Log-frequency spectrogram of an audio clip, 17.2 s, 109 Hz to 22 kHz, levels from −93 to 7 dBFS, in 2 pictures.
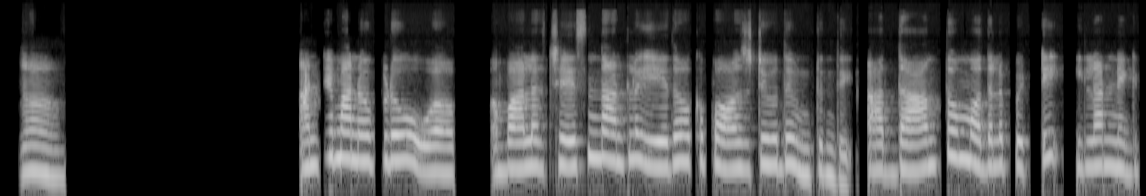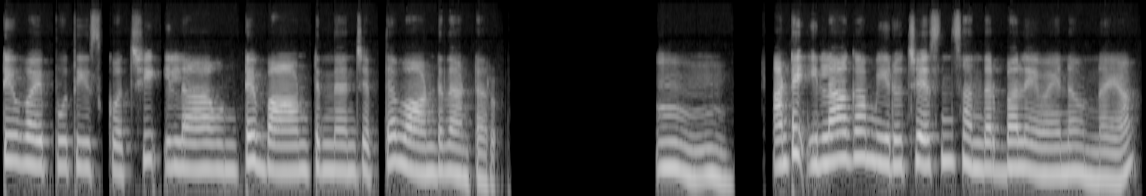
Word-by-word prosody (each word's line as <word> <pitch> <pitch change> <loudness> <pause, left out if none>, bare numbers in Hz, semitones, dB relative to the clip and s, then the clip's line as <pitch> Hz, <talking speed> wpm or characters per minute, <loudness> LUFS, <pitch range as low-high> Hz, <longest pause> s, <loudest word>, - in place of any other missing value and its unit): ఆ! 210 -3 -1 1.8
అంటే, 255 +5 +1
మనం 300 -2 +5
ఇప్పుడు 290 +1 +1 0.3
ఆహ్, 210 -1 0 0.4
వాళ్ళది 235 +1 +3
చేసిన 250 +3 +2
దాంట్లో 295 +1 +2 0.2
ఏదో 245 +3 +2
ఒక 280 - -6
పాజిటివ్‌ది 240 +3 +1
ఉంటుంది. 200 -5 -5 0.2
ఆహ్, 225 -1 0
దాంతో 240 +7 +3
మొదలుపెట్టి, 250 +2 -1 0.2
ఇలా 250 +1 +1
నెగెటివ్ 235 +6 -2
వైపు 250 0 -1
తీసుకొచ్చి, 225 +2 -5 0.2
ఇలా 235 -1 0 0.2
ఉంటే 225 +6 +1
బావుంటుందని 220 0 +1
చెప్తే 220 +6 -3
బావుంటదంటారు. 210 -6 0 1.2
హ్మ్. 240 -2 -1
హ్మ్. 200 -2 -3 0.4
అంటే 265 +8 +5
ఇలాగా 300 +4 +4
మీరు 260 -1 +1
చేసిన 275 +1 +2
సందర్భాలేమైనా 230 -4 0
ఉన్నాయా? 185 0 -2
235 Hz, 110 wpm, -20 LUFS, 215-260 Hz, 1.8 s, మనం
